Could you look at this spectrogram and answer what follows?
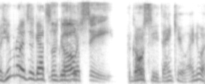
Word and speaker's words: Lugosi: Lugosi, thank you.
